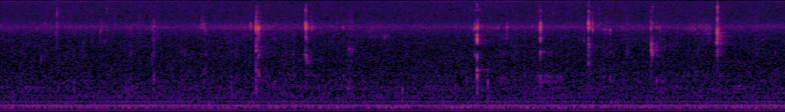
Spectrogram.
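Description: Close-miked chewing of a mouthful of sandwich: scattered soft wet mouth clicks at irregular intervals, over a steady low hum.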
